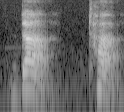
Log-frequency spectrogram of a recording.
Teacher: your tongue is only touching the roof of your mouth, your hard palate, not your teeth.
